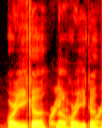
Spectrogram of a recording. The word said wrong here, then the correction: Horikita: Is that right? – Oh, did I say Susan? – You mean Horikita? – Horikita, thank you.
